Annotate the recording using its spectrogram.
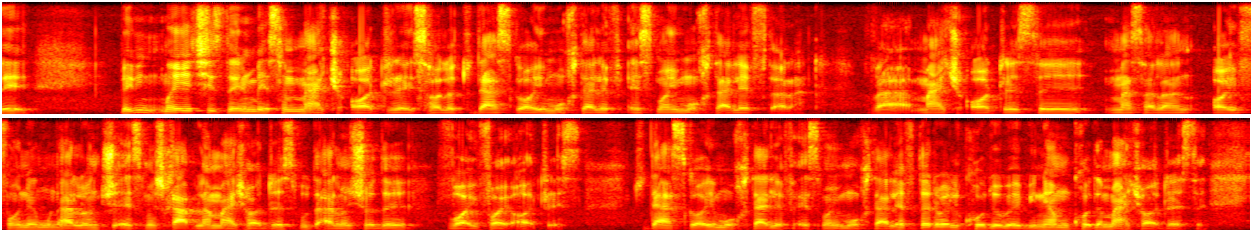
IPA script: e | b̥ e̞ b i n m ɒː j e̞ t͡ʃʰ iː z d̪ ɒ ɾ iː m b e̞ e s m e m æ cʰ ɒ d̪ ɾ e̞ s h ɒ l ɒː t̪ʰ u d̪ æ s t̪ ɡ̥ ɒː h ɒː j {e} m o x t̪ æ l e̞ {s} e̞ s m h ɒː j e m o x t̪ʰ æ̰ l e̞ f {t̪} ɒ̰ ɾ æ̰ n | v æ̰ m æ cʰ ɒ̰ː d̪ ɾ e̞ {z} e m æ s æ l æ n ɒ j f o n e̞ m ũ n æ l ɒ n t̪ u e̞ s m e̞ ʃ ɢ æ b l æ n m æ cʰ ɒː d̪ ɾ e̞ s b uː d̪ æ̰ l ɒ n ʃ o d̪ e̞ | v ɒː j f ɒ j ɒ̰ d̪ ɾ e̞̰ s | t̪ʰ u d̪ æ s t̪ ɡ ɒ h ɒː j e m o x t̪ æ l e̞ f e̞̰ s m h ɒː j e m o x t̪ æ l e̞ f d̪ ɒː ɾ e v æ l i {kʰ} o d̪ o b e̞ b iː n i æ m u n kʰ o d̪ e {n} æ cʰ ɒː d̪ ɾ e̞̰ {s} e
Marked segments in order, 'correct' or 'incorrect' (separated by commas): correct, incorrect, incorrect, incorrect, correct, incorrect, correct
